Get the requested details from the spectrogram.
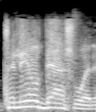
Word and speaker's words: Tennille Dashwood: Tennille Dashwood is how you pronounce her name.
